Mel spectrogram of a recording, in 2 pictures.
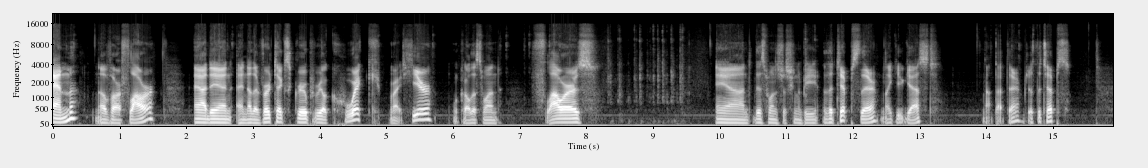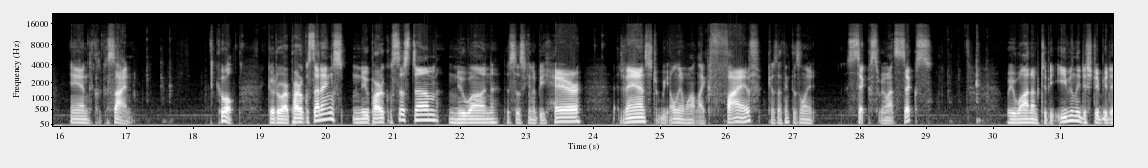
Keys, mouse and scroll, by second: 0.2-2.0 drag, 2.0 middle click, 2.6-9.3 drag, 10.4 Tab, 11.3 c, 16.5 click, 17.1 a, 17.5 Tab, 26.4-28.9 middle drag.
